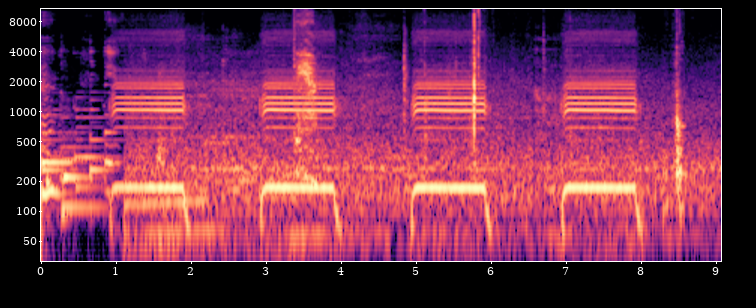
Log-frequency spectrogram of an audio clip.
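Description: A phone alarm beeps in short repeated bursts.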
